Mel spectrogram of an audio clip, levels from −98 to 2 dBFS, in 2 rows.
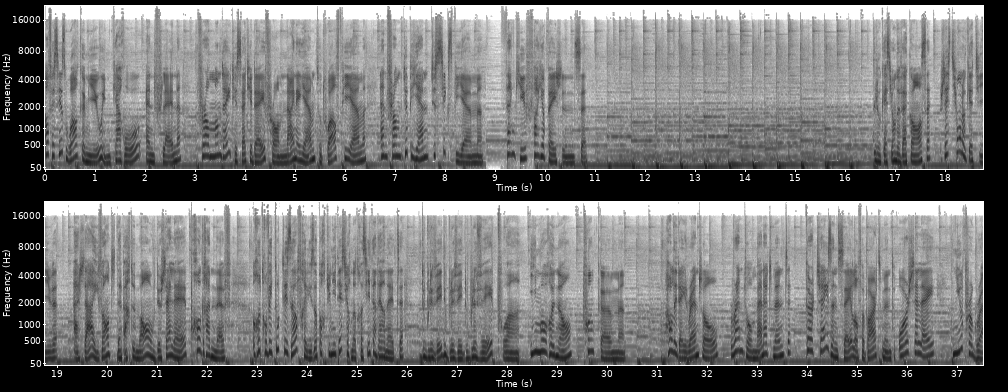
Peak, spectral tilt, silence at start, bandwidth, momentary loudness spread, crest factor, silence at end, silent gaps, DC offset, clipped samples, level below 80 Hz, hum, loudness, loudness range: -4 dBFS; -4.5 dB/octave; 0 s; over 20 kHz; 7 LU; 12 dB; 0 s; none; under 0.1%; under 0.1%; -28 dBFS; none; -17 LUFS; 5 LU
